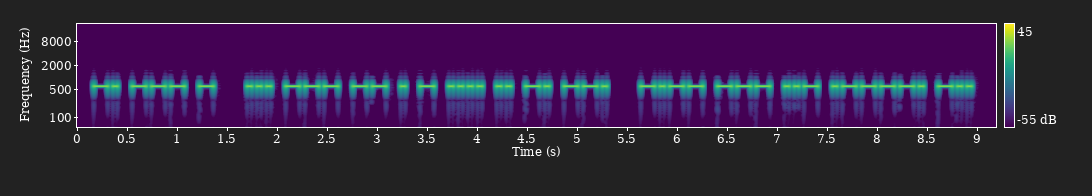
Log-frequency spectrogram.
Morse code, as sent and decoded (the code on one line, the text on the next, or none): -. --- - / ... --- -- . - .... .. -. --. / -.-- --- ..- .----. -..
NOT SOMETHING YOU'D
